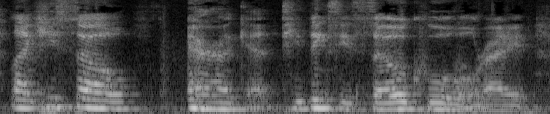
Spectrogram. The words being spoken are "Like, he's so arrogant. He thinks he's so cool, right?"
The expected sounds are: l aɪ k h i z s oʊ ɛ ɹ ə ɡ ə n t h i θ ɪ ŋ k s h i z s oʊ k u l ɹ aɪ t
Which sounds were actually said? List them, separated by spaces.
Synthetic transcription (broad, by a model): l aɪ k h i z s oʊ ɛ ɹ ə ɡ ə n t h i θ ɪ ŋ k s h i z s oʊ k u l ɹ aɪ t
